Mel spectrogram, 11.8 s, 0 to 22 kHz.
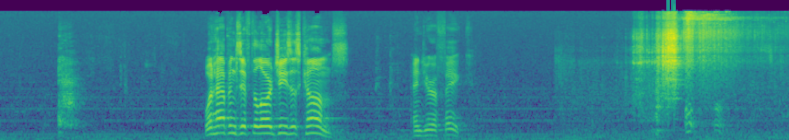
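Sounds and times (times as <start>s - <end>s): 
speech: 3.1s - 5.2s, 6.2s - 7.1s
coins clattering and rattling: 9.2s - 11.8s.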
